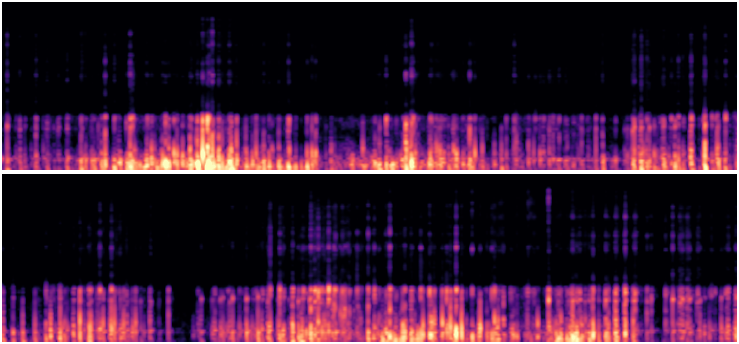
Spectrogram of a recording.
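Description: An empty, thin red plastic party cup is held against a microphone and repositioned while fingers scratch and rub its wall and base. The result is a dense, muffled stream of scratching and rustling, heavy in the low end with only faint high hiss. There is a brief near-silent gap around the nine-second mark.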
